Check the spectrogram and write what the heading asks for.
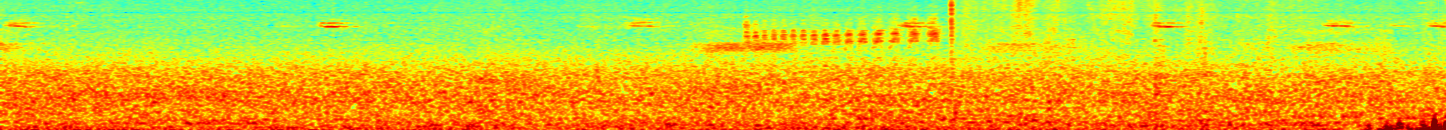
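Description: Faint high chirps every second or so, with a short rapid trill about four seconds in, over a steady low rustling hiss. Near the end, a couple of heavy footsteps in grass.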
